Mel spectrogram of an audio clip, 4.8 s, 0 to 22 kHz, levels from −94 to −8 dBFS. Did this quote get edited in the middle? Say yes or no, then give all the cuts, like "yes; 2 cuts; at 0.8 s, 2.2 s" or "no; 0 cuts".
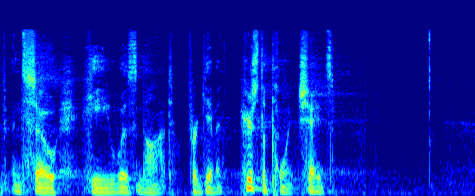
yes; 1 cut; at 1.8 s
